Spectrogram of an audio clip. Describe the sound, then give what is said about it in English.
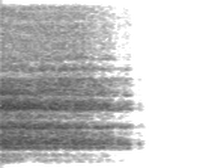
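One slow, deep breath, a soft airy hiss that holds steady for about a second and then fades quickly into silence. It is faint and alone. “So we're going to breathe in and out.”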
